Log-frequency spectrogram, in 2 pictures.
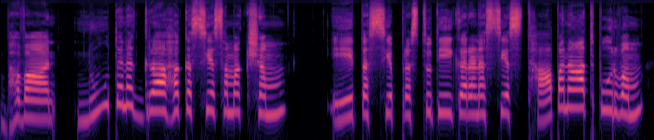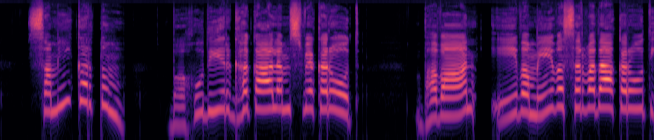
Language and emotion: Sanskrit, disgusted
